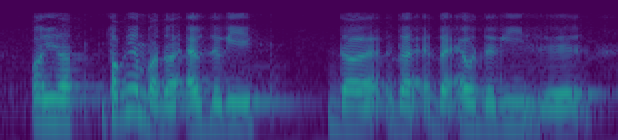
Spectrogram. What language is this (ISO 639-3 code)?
eng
